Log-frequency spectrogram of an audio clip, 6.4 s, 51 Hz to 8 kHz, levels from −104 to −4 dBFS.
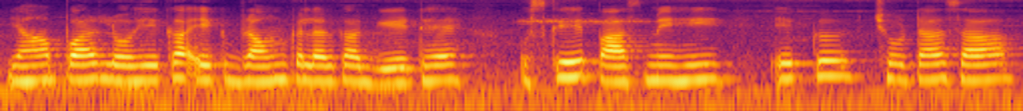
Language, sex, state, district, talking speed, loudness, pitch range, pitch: Hindi, female, Punjab, Kapurthala, 170 wpm, -17 LUFS, 205-220 Hz, 210 Hz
